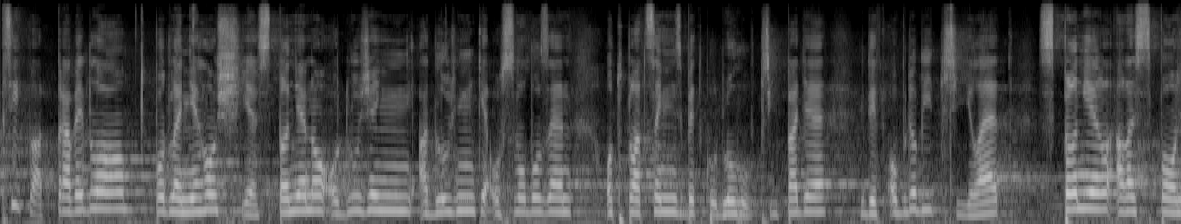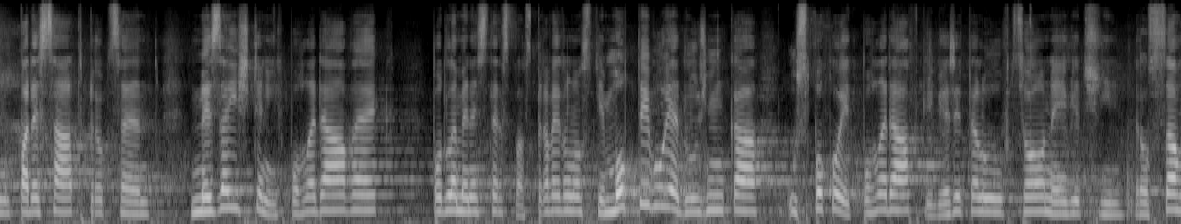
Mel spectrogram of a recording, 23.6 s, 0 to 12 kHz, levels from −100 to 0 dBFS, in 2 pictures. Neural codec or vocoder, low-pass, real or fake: codec, 44.1 kHz, 7.8 kbps, Pupu-Codec; 10.8 kHz; fake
